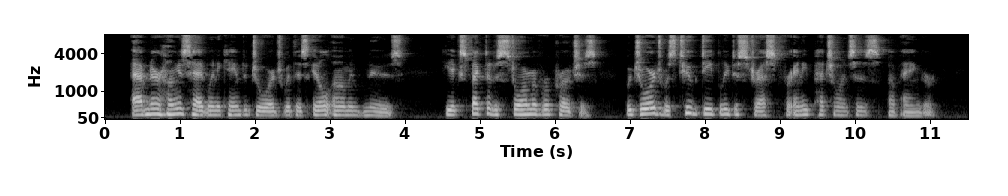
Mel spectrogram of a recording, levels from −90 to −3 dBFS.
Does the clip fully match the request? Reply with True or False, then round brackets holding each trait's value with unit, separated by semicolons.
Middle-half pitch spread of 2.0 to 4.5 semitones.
True (3.0 semitones)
